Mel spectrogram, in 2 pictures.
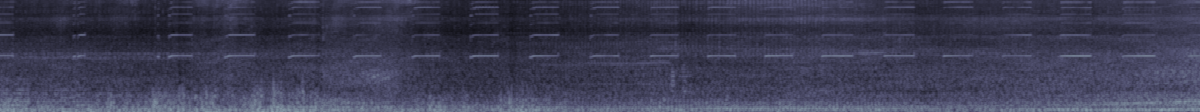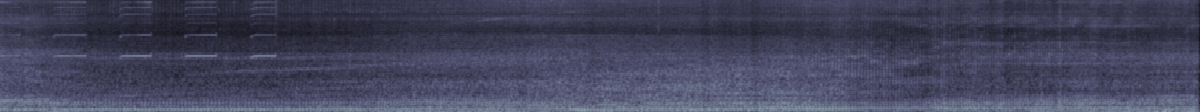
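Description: Motorcycle riding along a highway: a steady engine and wind rumble. Over it, for the first eighteen seconds or so, an electronic beeper sounds short high beeps at about two a second, then stops.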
